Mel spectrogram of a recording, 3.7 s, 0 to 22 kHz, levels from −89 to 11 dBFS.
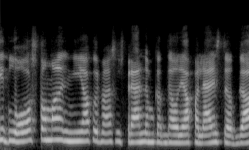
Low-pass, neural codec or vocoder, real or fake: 10.8 kHz; autoencoder, 48 kHz, 32 numbers a frame, DAC-VAE, trained on Japanese speech; fake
